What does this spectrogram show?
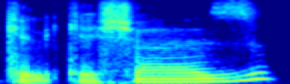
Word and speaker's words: quelque chose: quelque chose n'oublie pas au niveau de la prononciation quelque chose parce que le S entre deux voyelles en prononce comme un Z quel chose rien et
